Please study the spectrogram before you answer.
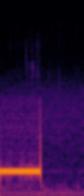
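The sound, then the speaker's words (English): A telephone being dialed: a single steady mid-pitched tone holds for about half a second, then cuts off abruptly into near silence. “Are we dialing? There we go.”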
